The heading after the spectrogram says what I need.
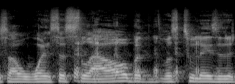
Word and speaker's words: Wenceslao: It's not a one-syllable name. Yeah. Wenceslao. That's why I brought it out to one syllable.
